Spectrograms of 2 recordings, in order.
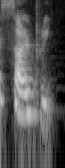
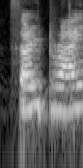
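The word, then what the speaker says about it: sultry: इसको कई लोग, जैसे TRY ट्राई होता है, तो ट्राई नहीं पढ़ना है. ठीक है? ट्राई नहीं पढ़ेंगे, क्या पढ़ेंगे? सल्ट्री. सल्ट्री. प्रोनाउंसिएशन में जब आप बोल रहे हो ना सल्ट्री को, तो ऐसे आवाज आएगी जैसे आप पेड़ के लिए बोल रहे हो. ट्री. ट्राई नहीं करना है, सल ट्राई नहीं बोलोगे.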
